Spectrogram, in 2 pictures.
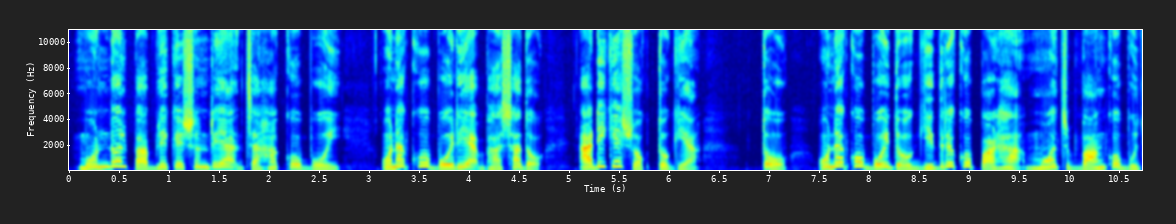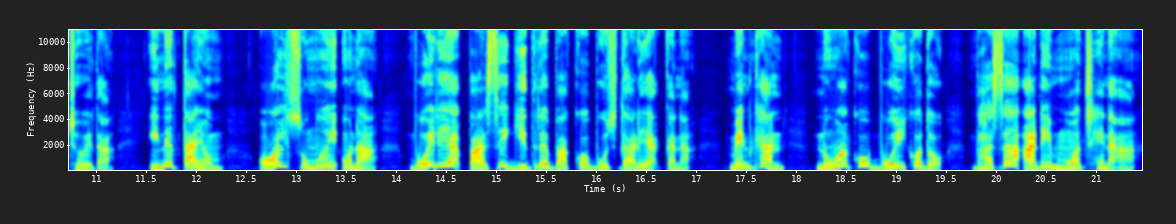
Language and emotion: Santali, neutral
